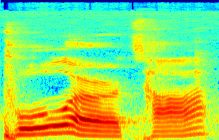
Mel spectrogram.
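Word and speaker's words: Pu'er: it is coming up in typical chinese pronunciation mandarin pronunciation called poor poor tea but with your typical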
